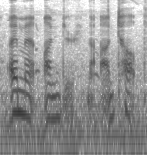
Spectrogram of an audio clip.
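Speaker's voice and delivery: quiet whispered correction. Real, not acted. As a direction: whisper it to yourself. Whispered self-correction, then laugh.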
